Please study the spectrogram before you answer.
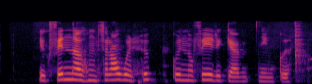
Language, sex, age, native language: Icelandic, male, 11, Icelandic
